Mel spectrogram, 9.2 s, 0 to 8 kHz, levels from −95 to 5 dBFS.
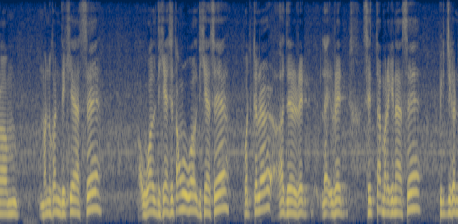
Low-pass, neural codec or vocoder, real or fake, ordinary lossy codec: none; none; real; none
